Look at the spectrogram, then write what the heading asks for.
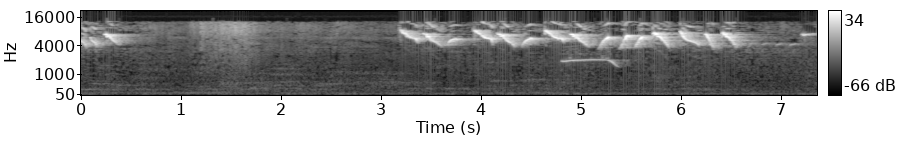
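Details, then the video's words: Lure song of a dakun warbling white-eye from Bondowoso, East Java, played to get birds singing: after a brief opening chirp and near silence, a fast run of high, descending chirped notes, with one lower whistled slur midway. "Pancingan Pleci Dakun Jatim Bondowoso supaya ikut bunyi"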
